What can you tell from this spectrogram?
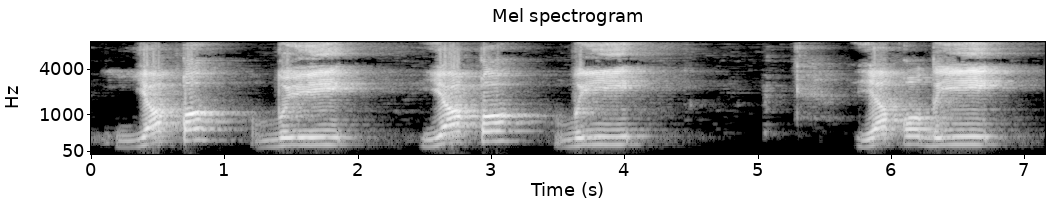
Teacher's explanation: Now dad is very thick and high. Okay, so and qaf is high.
